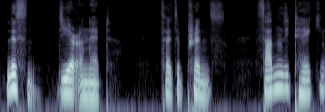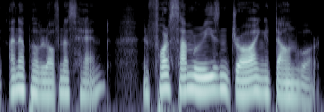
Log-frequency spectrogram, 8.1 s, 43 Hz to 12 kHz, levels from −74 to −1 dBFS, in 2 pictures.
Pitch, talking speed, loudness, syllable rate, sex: 115 Hz, 135 wpm, -22 LUFS, 4.9 syllables/s, male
